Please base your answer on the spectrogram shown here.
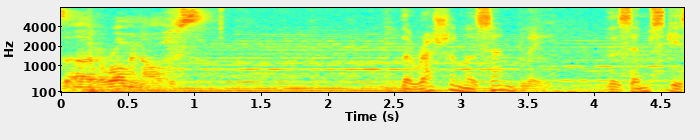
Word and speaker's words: Romanov: So that's how you pronounce it, Romanov.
